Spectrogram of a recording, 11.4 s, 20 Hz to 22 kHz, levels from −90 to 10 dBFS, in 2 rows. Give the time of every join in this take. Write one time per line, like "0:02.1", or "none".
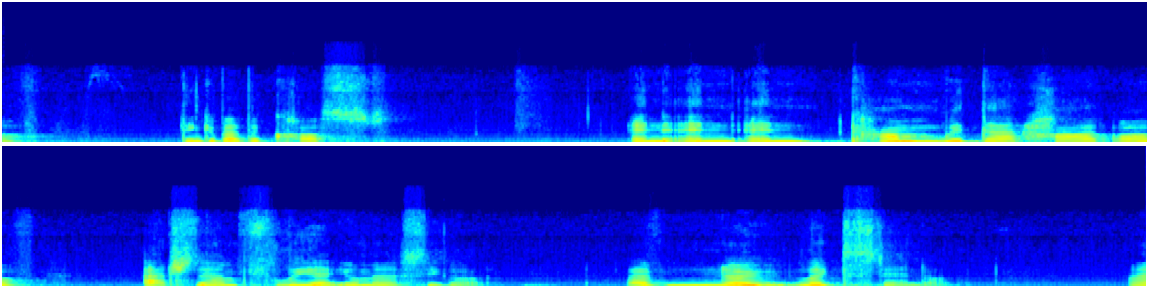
none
